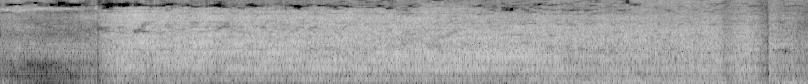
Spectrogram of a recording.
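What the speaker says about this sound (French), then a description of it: "Ce n'est pas un drone, mais un missile de croisière subsonique." A subsonic cruise missile flies over Ukraine, making a loud, steady broadband roar that swells in abruptly and holds through the clip, with no voices.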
